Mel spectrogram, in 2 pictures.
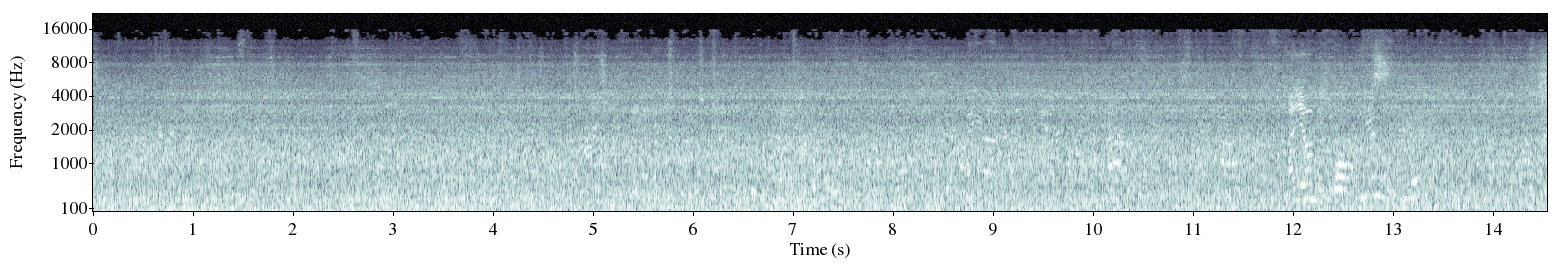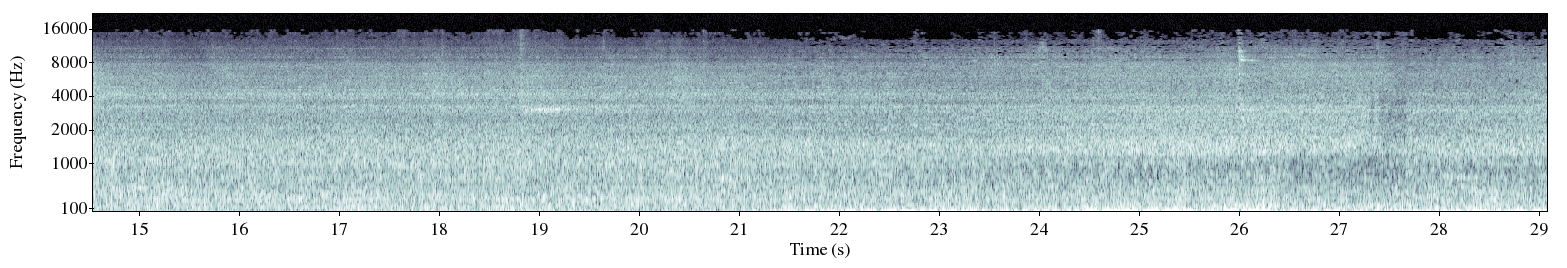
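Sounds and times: city and harbour noise: 0:00.0 - 0:29.0.

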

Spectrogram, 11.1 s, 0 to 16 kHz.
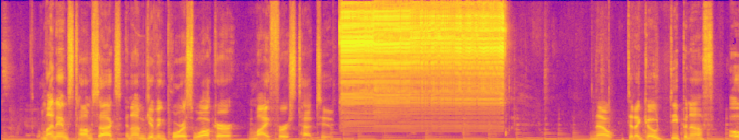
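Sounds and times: tattoo machine buzzing: 0:05.1 - 0:07.7.

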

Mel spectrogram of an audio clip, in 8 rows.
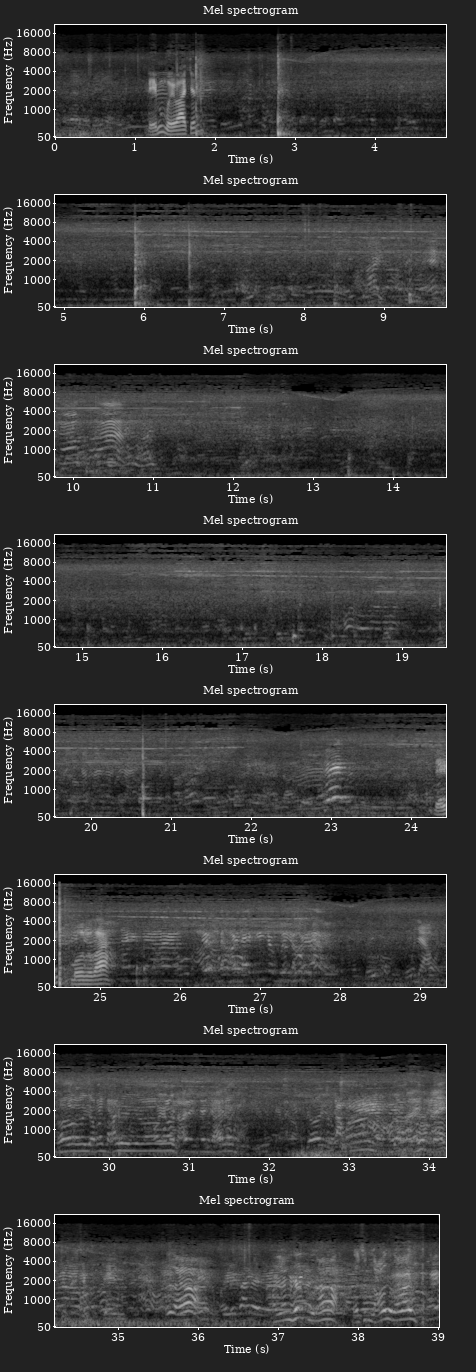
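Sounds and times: onlookers chatting: 0:00.0 - 0:39.0.

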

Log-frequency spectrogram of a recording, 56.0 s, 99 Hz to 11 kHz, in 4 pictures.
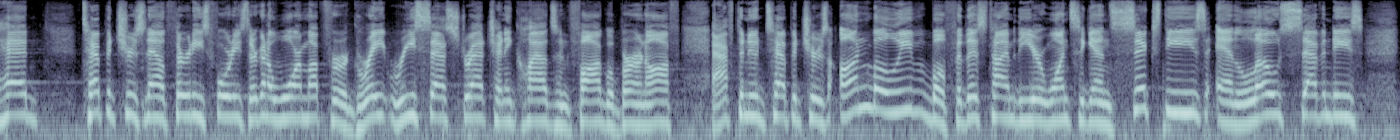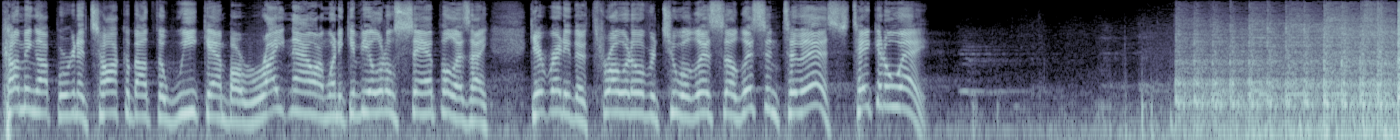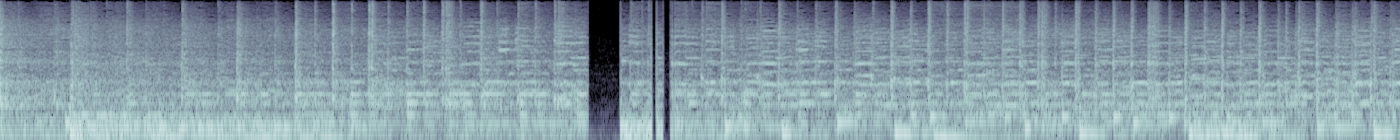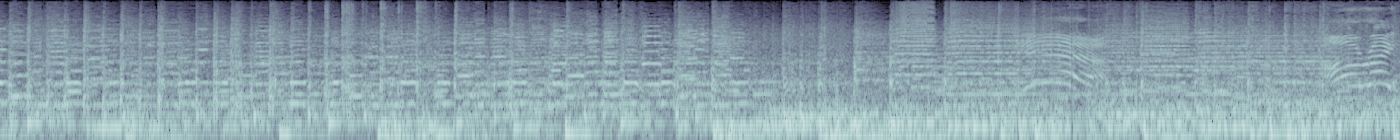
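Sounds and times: drum strikes: 0:25.5 - 0:56.0
school band playing: 0:25.8 - 0:56.0.

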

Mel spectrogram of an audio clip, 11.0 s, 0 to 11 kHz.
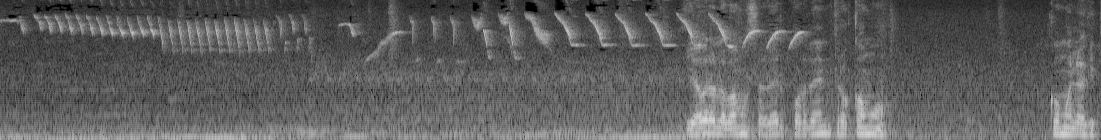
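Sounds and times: bird singing: 0:00.0 - 0:08.6.

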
